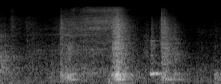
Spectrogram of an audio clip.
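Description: Footsteps going down a wooden staircase: a few irregular wooden knocks, the loudest about a second in.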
